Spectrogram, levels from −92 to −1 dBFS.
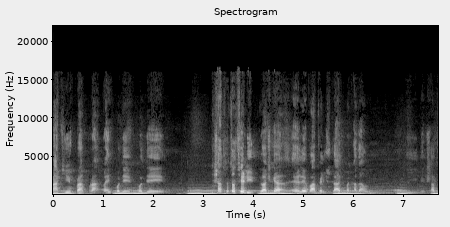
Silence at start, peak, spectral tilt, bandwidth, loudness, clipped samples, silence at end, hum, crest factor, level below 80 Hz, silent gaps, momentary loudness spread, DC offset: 0 s; -4 dBFS; -6 dB/octave; 13.5 kHz; -22 LUFS; under 0.1%; 0 s; none; 18 dB; -24 dBFS; none; 11 LU; under 0.1%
